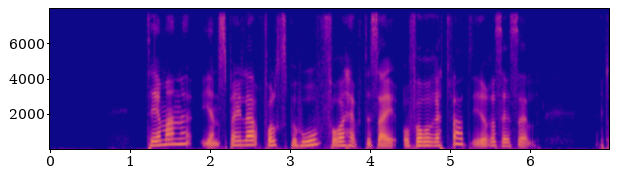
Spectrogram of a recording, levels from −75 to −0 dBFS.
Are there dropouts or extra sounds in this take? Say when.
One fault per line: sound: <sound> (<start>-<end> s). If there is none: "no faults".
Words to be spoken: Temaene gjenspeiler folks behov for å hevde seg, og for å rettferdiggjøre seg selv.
no faults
